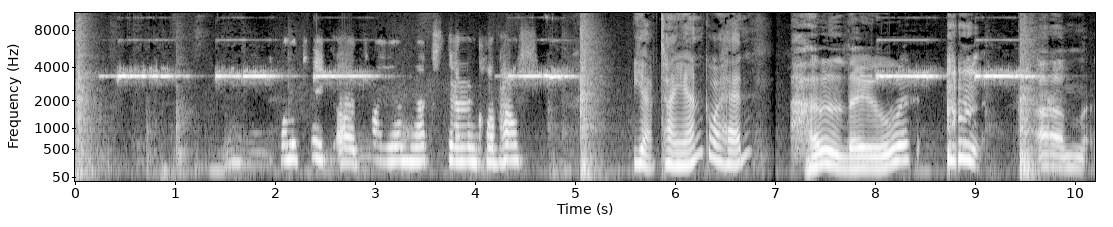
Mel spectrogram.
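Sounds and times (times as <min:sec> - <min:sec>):
household smoke alarm beeping: 0:00.1 - 0:05.2, 0:07.8 - 0:09.8
speech: 0:02.1 - 0:04.7, 0:05.6 - 0:10.1.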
